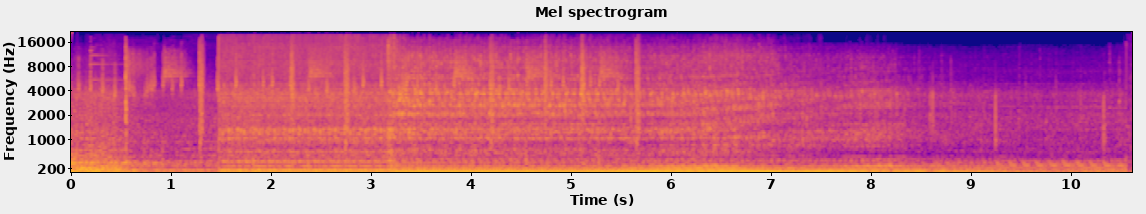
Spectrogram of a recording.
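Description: A Lamborghini Huracan Performante's naturally aspirated V10 rumbles loudly up close, its deep, steady tone swelling partway through as the revs climb and settle, then easing off toward the end, with no voices.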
